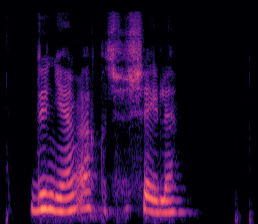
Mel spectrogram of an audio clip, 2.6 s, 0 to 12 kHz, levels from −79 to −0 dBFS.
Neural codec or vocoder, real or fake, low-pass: vocoder, 22.05 kHz, 80 mel bands, WaveNeXt; fake; 9.9 kHz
